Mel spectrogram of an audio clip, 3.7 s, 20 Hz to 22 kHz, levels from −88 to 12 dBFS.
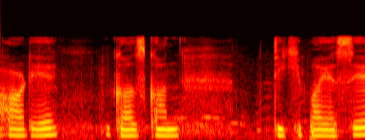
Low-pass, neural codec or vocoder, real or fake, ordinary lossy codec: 7.2 kHz; none; real; none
